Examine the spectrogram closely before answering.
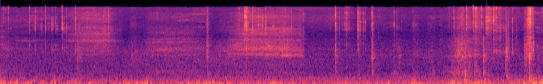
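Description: Wind rumbling on the microphone, with scattered clicks and scrapes from handling, several close together near the end.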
